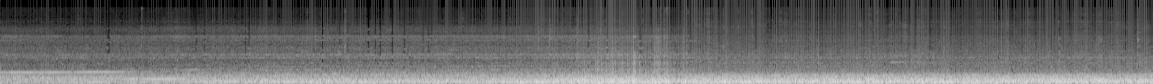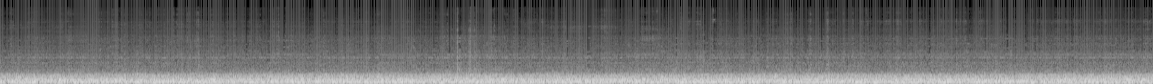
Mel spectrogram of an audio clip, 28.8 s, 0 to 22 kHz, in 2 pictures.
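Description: Boeing 777-200ER's Rolls-Royce Trent 800 engines spooling up to takeoff thrust, heard inside the cabin. A rising whine comes first and the sound grows louder over the first several seconds, then settles into a steady, loud, low rumble of engines and wheels during the takeoff roll.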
